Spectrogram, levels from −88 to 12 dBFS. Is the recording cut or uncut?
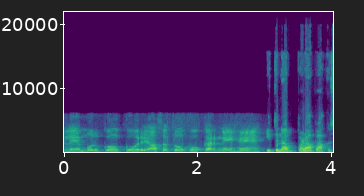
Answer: cut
